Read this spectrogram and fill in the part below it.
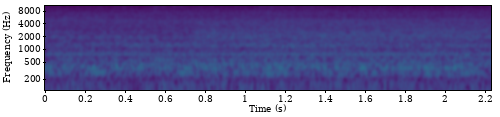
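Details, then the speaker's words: IcyBreeze battery-powered cooler: a soft, steady airy fan whoosh over a faint pump hum, with no rattles or rubbing; it blows nicely cool; normal fan operation. "oh yeah that's coming out nice and cool there's the high setting that's actually blowing really nice cool there"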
